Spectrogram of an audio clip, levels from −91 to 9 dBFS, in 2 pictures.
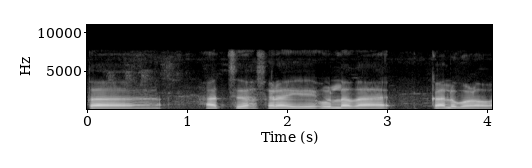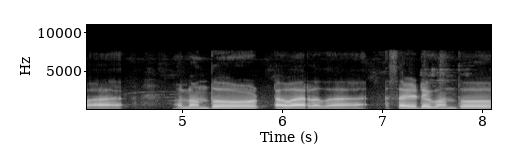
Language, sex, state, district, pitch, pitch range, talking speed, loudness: Kannada, male, Karnataka, Gulbarga, 115 Hz, 110-115 Hz, 95 wpm, -16 LUFS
